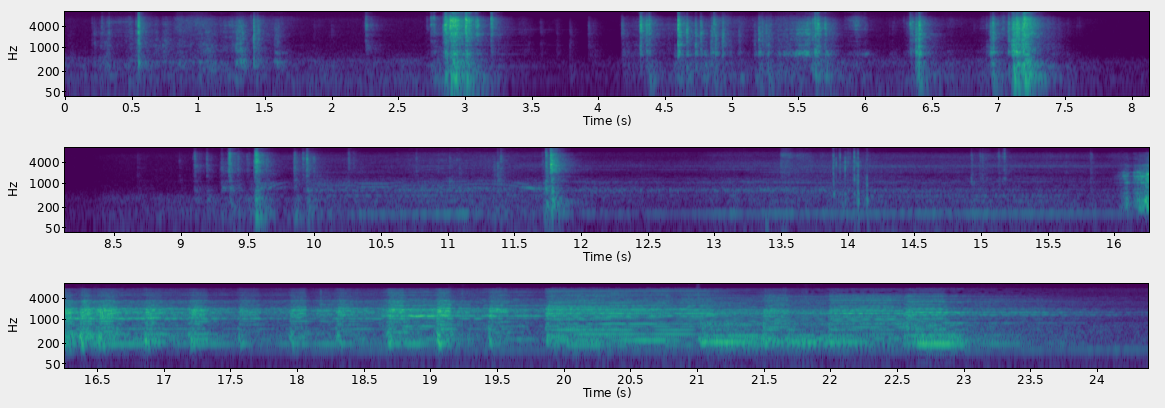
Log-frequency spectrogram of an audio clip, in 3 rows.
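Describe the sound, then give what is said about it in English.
A 1979 RCA VCR clicks and clunks through scattered mechanical knocks and whirs as a tape loads. A tape then begins playing, and a loud, sustained video intro fills the last stretch. “That was a 1979 RCA VCR.”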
